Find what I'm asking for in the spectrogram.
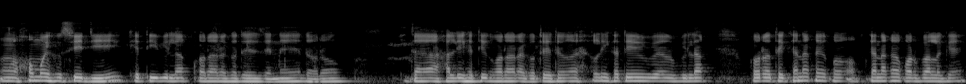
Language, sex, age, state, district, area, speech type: Assamese, male, 45-60, Assam, Barpeta, rural, spontaneous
